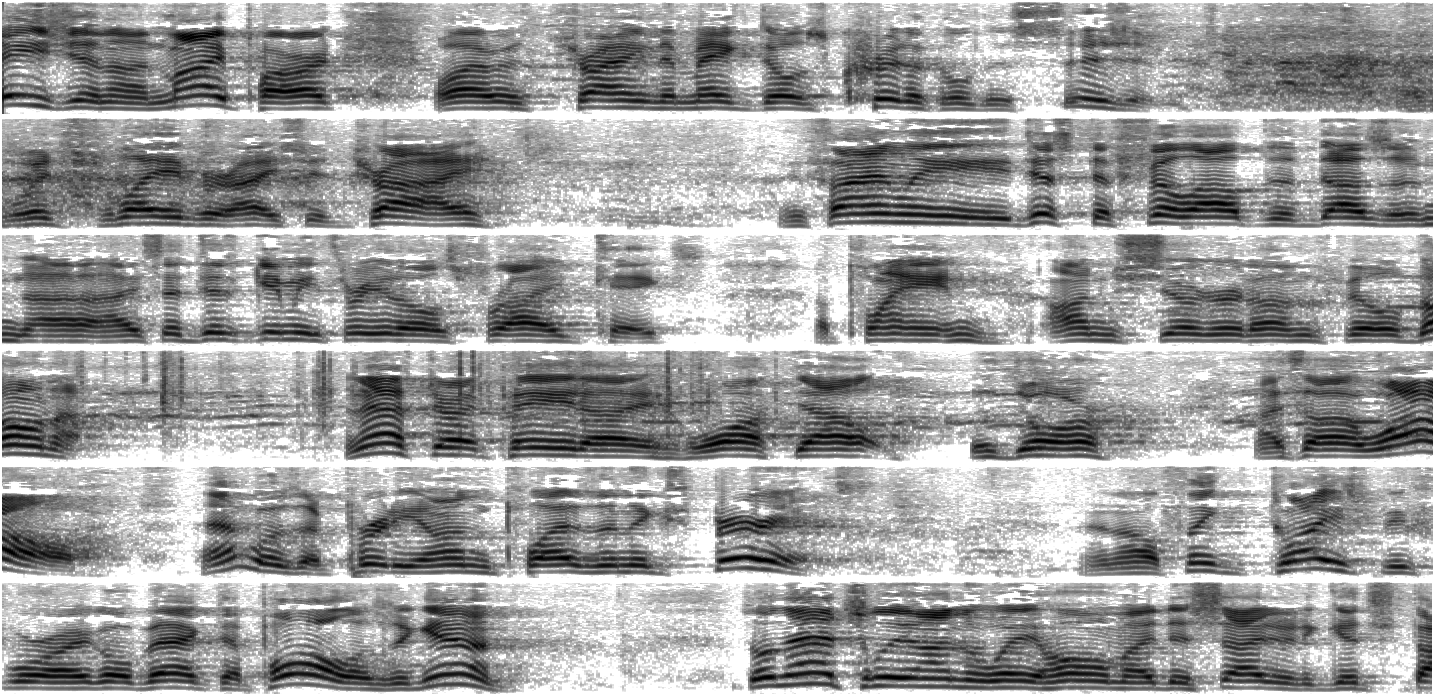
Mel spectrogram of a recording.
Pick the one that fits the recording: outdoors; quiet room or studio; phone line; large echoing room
large echoing room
